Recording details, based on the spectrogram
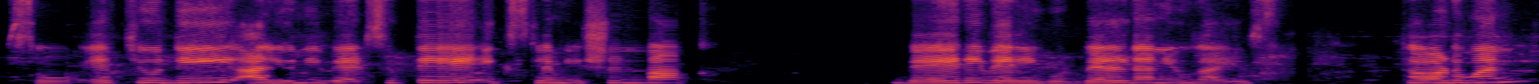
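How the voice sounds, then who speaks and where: A woman's voice: fairly high pitch, steady tone, measured pace, a bit bright, no echo, rough recording. A woman with an Indian accent teaching an interactive online class as a language teacher, encouraging and full of praise, often repeating herself. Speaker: French teacher.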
